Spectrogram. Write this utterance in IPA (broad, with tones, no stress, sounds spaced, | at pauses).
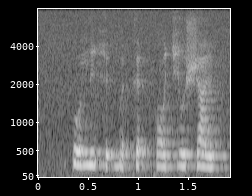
p o˦˨ n i˦˨ h ɪ˦ ʔ b ɛ˦ ʔ k ɛ˦ ʔ k ɔ˦ t͡ɕ o˦˨ ʊ̯ ʃ a˦˨ ɪ̯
